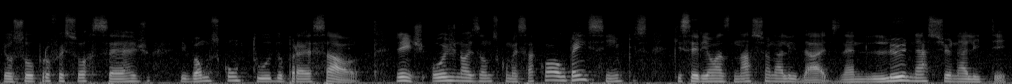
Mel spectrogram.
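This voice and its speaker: A man teaching an online French lesson, lively and drilling words slowly for his students to repeat. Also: mid-range voice, slight background noise.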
